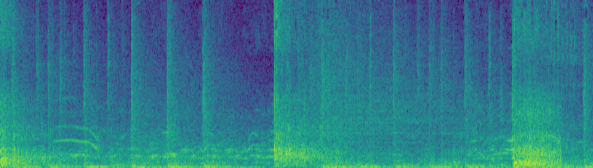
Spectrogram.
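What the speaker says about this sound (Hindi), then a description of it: "इसमें गोली चलाने की आवाज साफ साफ सुनाई दे रही है" Gunfire in a violent incident in Mewat, India, comes as sharp, distant cracks: scattered small pops early on, then two louder bangs about two and a half seconds apart, over a noisy outdoor background with voices and honking.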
